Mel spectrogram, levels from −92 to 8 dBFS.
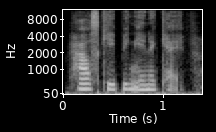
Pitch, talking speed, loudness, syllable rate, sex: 195 Hz, 170 wpm, -18 LUFS, 6.3 syllables/s, female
